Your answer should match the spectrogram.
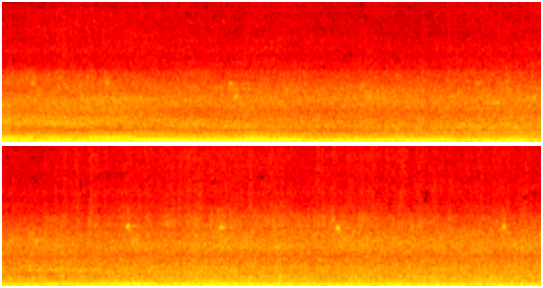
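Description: A road vehicle passes close by, its low engine rumble loudest about two seconds in and fading by four seconds, over a steady rushing background noise.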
